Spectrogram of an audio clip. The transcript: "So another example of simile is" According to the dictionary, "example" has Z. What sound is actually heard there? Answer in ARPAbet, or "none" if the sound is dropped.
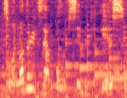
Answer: Z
